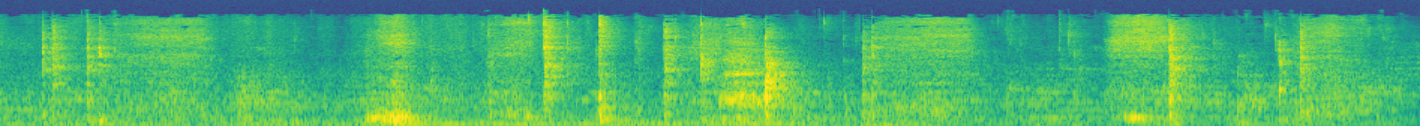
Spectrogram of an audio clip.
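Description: Two people eating spicy Korean instant noodles: wet slurps and chewing, with sniffs and hard breaths, and a few light clicks of chopsticks against plates.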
